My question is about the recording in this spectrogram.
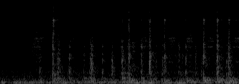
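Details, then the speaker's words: Front driveshaft joint on a 2015-or-newer Jeep Wrangler JK, removed stock shaft turned by hand: sharp, uneven metallic clicks, about a dozen in three seconds; clicking joint is bad, would be loud under load, so the shaft needs replacing. "the clicking? The clicking is the bad thing. You can imagine how loud that is under a load."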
